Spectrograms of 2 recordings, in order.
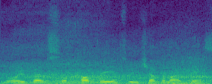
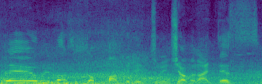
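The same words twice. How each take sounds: First: Quick, hammed-up retelling of the old joke; mock cheesy line. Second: Higher, hammed-up cheesy greeting; comedian's mock neighbour. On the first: Retelling the joke he just told the lady, mock cheesy. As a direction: toss off the cliché in a jokey put-on voice. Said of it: "that age-old joke". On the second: Quoting the comedian's skit about meeting a neighbour, hammed up. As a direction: play the smug neighbour at his car. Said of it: "What a skit that is".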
